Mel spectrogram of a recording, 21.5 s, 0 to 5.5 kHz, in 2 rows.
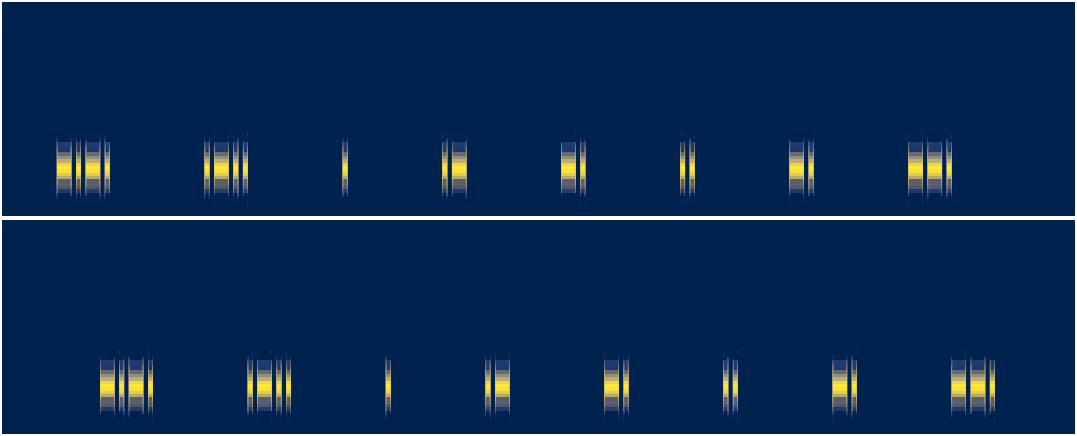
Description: Morse code, heard as a keyed tone, about 25 wpm, spaced as for 8 wpm, 600 Hz. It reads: CLEANING CLEANING
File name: ING8 08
